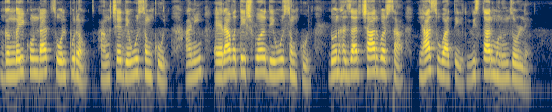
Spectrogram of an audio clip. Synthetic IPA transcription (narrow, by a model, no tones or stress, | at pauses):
ɡəŋɡəikoɳɖat̪solpuɾəŋɡ | hãŋɡt͡ɕed̪eʋuːɭsəŋkuːlaɽ̃i | ɛɾaʋət̪eɕʋəɾd̪eʋuːɭsəŋkuːl | d̪onɦəd͡zaɾt͡ɕaɾʋəɾsa | jasuʋat̪eɾʋist̪aɾm̤əɽ̃uːnd͡zoɽlɛ̃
